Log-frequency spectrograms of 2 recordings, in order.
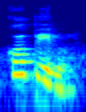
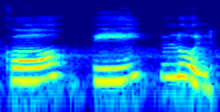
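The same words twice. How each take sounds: First: Said in the usual way. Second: "Copilul" slowly broken up, co-pi-lul; syllable by syllable. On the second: Shown as a demonstration. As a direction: give "Copilul" three spaced beats: co, pi, lul. („Copilul” rostit rar, pe silabe: co-pi-lul) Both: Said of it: "Desparte în silabe cuvintele date".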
